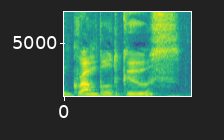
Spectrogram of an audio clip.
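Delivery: usual speaking voice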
